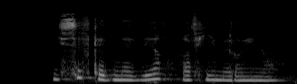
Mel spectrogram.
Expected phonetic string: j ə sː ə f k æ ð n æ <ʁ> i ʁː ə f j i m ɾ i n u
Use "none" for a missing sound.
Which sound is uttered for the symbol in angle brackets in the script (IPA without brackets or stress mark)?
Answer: ð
